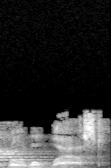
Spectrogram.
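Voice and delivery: deadpan the gloomy Mainer's retort; the Mainer grumbling back at the cheerful neighbour; grumpy Mainer. Retold or imitated. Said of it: "Talk to any Mainer about the weather".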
